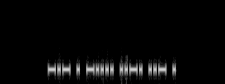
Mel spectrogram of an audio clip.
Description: Morse code, heard as a keyed tone, about 53 wpm, 700 Hz. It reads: KE6FUE
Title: USA Call Signs - 6 Characters - 4x Character Spacing - 50wpm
